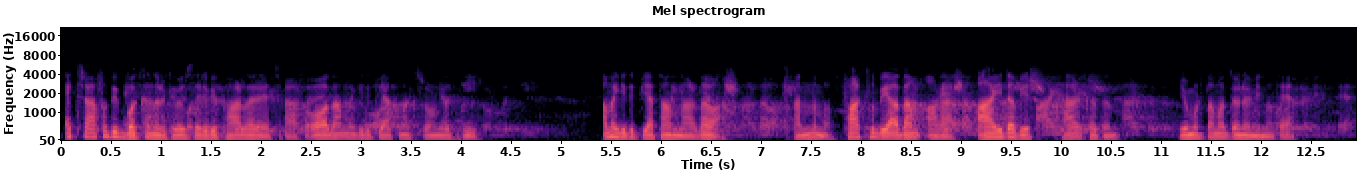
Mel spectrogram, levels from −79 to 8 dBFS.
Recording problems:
muffled; very; fading above 2.5 kHz
echo of what is said; noticeable; throughout; 580 ms later, 15 dB below the speech

